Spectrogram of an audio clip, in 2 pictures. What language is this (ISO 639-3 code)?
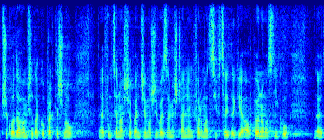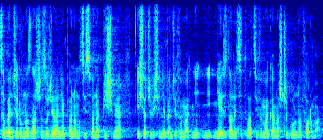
pol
